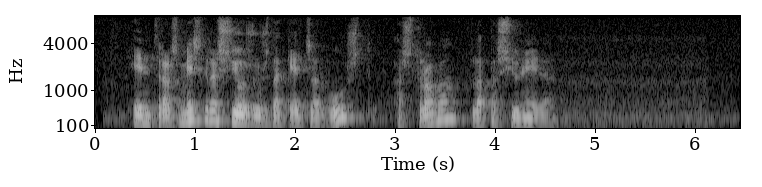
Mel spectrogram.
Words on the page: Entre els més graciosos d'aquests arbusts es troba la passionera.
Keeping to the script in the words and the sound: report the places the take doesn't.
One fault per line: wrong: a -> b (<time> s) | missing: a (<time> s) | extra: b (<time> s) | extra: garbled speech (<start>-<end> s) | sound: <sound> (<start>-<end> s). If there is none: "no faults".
no faults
